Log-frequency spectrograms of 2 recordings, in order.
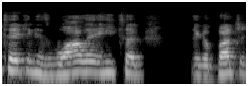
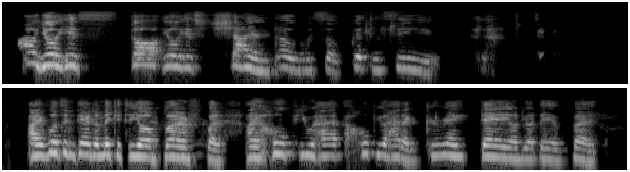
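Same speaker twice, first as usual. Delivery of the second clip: put-on old lady voice, quieter; 4 semitones higher, 3 dB quieter than usual. Greeting someone's child in a scene, in an old lady voice. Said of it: "they're an old lady".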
